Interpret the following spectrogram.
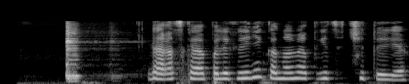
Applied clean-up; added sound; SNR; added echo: classical method log-MMSE.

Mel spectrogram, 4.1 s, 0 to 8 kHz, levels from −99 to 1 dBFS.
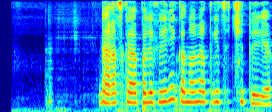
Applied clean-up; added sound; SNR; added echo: neural separator model SepFormer DNS4.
